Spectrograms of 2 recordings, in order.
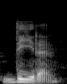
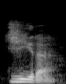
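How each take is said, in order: First: The D before I sounds like a plain d. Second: The D before I sounds like English j.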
